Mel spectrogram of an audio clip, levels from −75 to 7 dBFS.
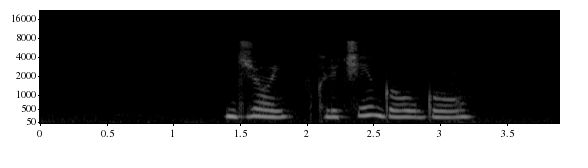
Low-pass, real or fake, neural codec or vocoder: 7.2 kHz; real; none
